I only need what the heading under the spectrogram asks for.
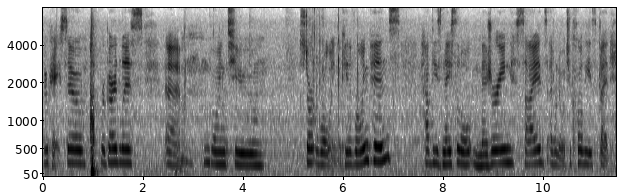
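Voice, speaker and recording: An unremarkable speaking voice from a woman, fairly high in pitch, fairly slow, with fairly even intonation. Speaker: art teacher. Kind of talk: tutorial.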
